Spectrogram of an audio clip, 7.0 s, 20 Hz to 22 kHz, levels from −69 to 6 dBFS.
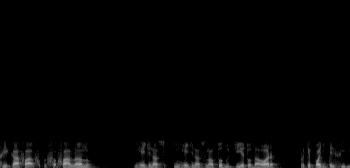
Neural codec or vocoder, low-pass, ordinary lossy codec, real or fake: none; 3.6 kHz; none; real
